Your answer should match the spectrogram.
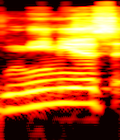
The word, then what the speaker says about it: Neemias: His first name is Neemias, Neemias, last name Queta, Queta.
